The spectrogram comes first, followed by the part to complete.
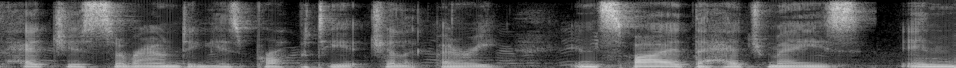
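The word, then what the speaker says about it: Childwickbury: into a Country Manor called chilik Berry uh for Americans that is written child Wick bu English pronunciation not always reliable and interestingly chilbury was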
